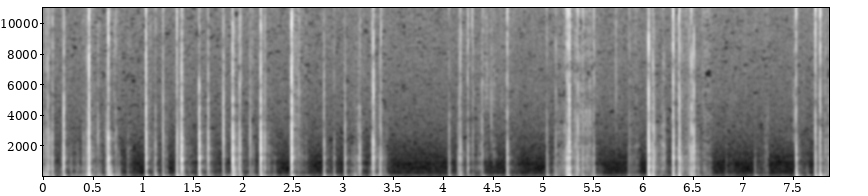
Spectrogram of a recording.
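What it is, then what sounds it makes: Cardboard sheet. Long pink nails scratch and tap a flat piece of brown cardboard. The result is a quiet, uneven run of many dry, sharp taps and scratchy rustles that reach up into bright highs, with each sound dying away almost at once and brief gaps between the flurries.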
